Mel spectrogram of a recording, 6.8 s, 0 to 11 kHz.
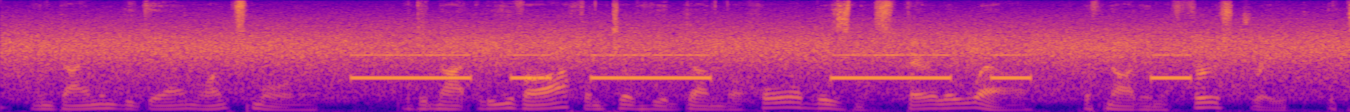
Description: Morse code, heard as a keyed tone, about 6 wpm, 1020 Hz, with radio hiss and speech in English. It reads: KNE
